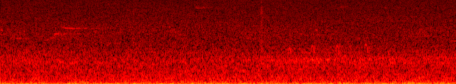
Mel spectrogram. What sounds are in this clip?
Red-eyed Vireo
